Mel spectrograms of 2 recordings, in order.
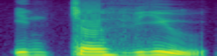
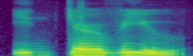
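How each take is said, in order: First: A clear t sound follows the n. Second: The same.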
